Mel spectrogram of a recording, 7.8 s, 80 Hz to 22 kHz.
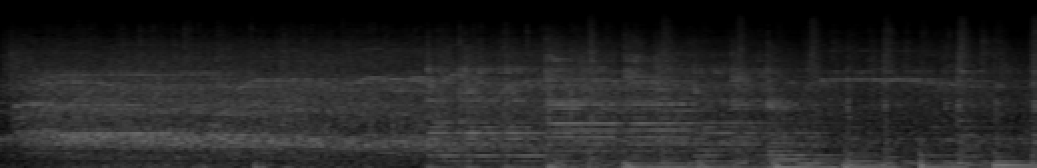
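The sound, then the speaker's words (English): A large crowd at a 1968 concert at Folsom Prison cheers and applauds in a dense, roaring wash of noise, reacting to the title track and opening number, then a band kicks in with a steady bass and guitar rhythm as the cheering continues underneath. “Right now, we'll take you back to that day in 1968 as we hear the crowd react to the title track and opening number,”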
